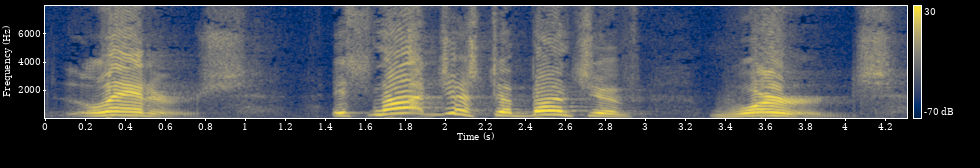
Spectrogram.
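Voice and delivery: loud, emphatic sermon delivery; full-force preaching. Real, not acted. Preacher expounding Isaiah's vision to the congregation, loud and emphatic. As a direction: drive the scripture home, loud and punched.

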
